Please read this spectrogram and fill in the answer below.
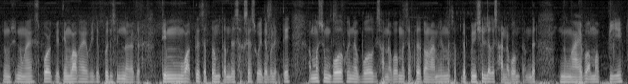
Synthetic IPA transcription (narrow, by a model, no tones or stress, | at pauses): nuŋsunuŋajspoɾt̚ɡitimwakajbusidɐpunsilnːɐɾɐɡɐtimwak̚tɐt͡ʃɐp̚pɐmɐtɐmdɐsɐksesojdɐbɐlɐk̚de | ɐmɐsuŋbolɐkʰojnɐbolɡisʰanɐbɐmɐt͡ʃɐp̚ːɐdɐtɔŋnaminɐmɐt͡ʃɐpːɐdɐpunsilːɐɡɐsanɐbɐmɐtɐmdɐnuŋajbɐːmɐpie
